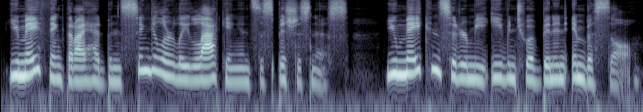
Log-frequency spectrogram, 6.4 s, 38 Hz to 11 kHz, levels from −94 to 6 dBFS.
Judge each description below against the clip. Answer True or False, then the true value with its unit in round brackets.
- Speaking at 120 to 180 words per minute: False (195 wpm)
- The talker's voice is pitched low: False (210 Hz)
